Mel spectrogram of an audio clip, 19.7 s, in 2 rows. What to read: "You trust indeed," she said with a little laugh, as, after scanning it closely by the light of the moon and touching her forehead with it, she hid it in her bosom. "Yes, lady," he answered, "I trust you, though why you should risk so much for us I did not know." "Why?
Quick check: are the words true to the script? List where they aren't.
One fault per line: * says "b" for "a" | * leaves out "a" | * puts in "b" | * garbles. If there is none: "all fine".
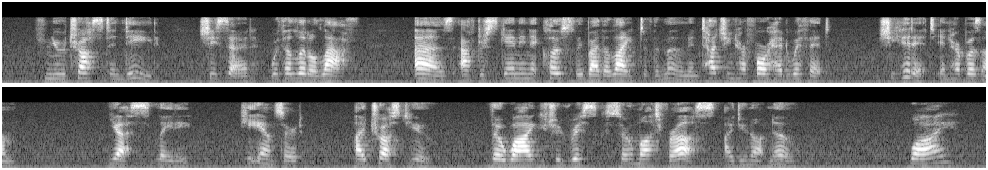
* says "do" for "did"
